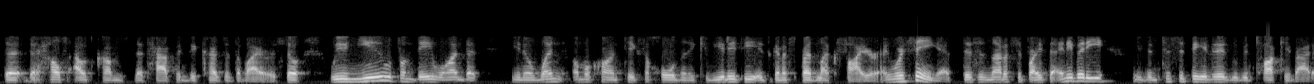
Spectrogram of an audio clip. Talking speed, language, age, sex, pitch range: 235 wpm, English, 30-49, male, 105-135 Hz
